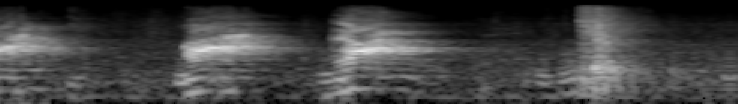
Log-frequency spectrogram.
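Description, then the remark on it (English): Bill, an underweight seal pup at a rehabilitation site in a zoo near Athens, barks to the staff three times in a slow, uneven series: loud, hoarse, nasal calls, each about half a second long, with a quieter call just before them. “Now he spends the day issuing barks to the staff who prepare specially designed meals for him.”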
